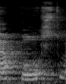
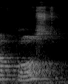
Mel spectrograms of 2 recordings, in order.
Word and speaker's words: aposto: Primeiro que é aposto, é a pronúncia correta, não aposto, né?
